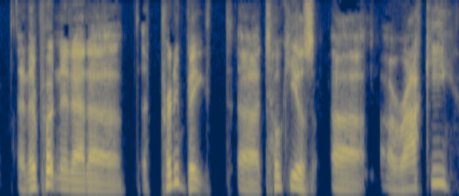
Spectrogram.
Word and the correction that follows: Ariake: Am I saying that right? – I think it's Ariake.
